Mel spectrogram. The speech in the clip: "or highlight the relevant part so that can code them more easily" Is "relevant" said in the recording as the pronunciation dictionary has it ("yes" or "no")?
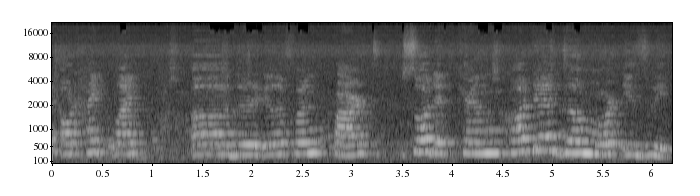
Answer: no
